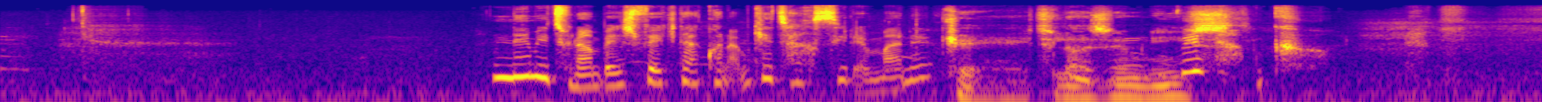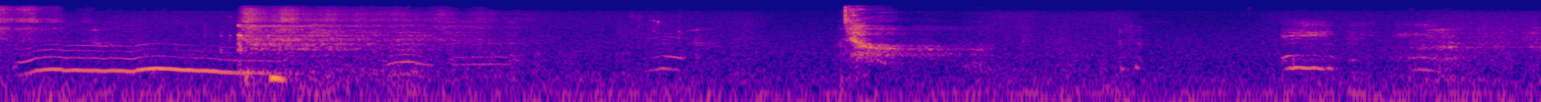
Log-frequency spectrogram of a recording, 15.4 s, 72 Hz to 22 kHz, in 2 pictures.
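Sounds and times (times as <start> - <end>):
speech: 2.5 - 6.6
baby whimpering: 7.7 - 11.3.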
